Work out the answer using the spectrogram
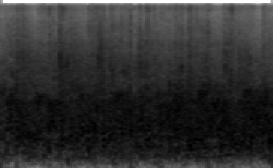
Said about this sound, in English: I also agree. Round of applause for that one.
